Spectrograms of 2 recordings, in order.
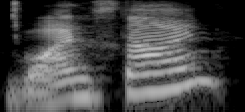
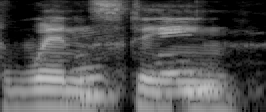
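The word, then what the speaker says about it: Windstein: vocalist band leader Kirk how do you pronounce his last name Weinstein uh it's when it's Winston okay yeah uh Cleveland then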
